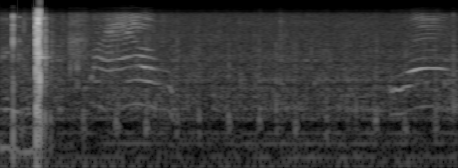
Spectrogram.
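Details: Sugar, a house cat being combed indoors and disliking it, gives a drawn-out wavering meow after a sharp click, then a second rising meow near the end; low room hum underneath.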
